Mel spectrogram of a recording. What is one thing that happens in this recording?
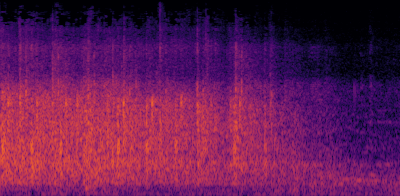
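A children's choir sings in a large echoing hall and then falls quiet.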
